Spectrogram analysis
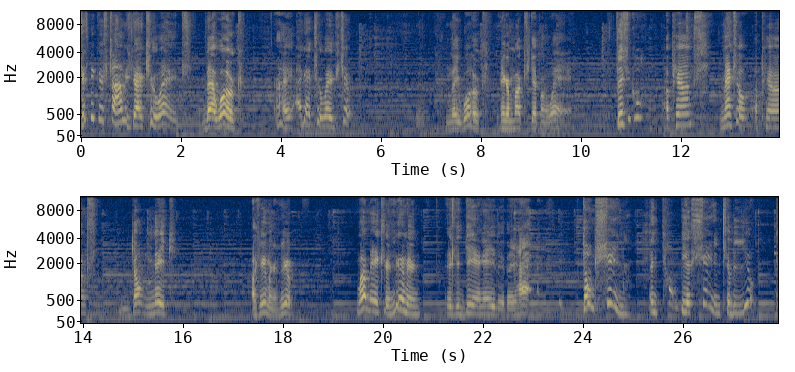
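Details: Dysarthria with hearing-impaired speech in a male university freshman with cerebral palsy, who is hearing impaired, has worn hearing aids since a young age and lip-reads.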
